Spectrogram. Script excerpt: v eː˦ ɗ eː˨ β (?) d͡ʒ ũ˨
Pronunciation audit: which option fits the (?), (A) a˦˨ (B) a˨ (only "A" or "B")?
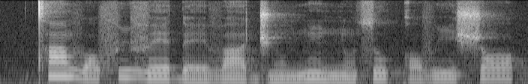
A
